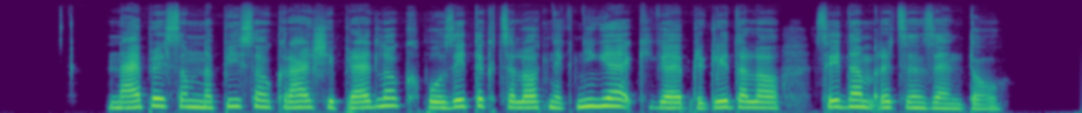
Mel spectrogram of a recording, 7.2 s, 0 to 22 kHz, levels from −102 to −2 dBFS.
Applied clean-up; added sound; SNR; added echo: neural mask model Resemble Enhance denoiser.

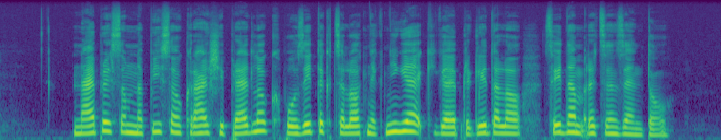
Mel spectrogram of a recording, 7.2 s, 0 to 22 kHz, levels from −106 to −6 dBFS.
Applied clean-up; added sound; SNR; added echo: none; none; none; none.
